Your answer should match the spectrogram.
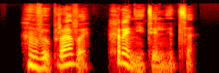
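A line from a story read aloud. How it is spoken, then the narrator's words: Soft laughing reply. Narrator (Russian): тихо засмеявшись, ответил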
